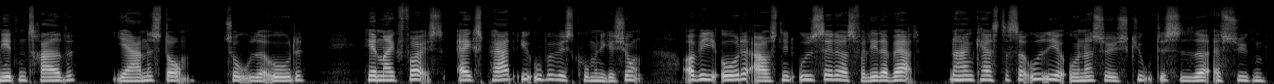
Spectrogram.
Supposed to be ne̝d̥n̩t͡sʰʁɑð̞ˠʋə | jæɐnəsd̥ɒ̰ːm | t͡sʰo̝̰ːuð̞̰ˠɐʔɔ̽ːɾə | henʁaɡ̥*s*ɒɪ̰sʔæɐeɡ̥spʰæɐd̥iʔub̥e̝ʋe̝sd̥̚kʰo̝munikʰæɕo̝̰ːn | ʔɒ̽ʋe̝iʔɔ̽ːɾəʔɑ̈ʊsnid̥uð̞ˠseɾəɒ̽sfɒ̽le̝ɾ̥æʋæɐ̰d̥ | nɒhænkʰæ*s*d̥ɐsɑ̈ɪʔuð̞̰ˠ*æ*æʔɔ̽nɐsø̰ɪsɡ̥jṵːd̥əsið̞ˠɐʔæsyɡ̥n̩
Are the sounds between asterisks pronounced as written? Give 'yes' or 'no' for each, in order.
no, yes, no

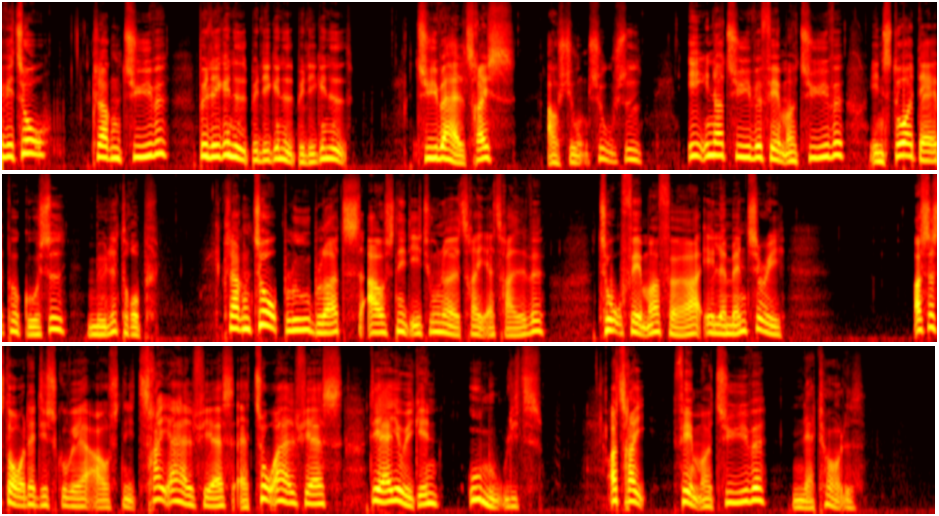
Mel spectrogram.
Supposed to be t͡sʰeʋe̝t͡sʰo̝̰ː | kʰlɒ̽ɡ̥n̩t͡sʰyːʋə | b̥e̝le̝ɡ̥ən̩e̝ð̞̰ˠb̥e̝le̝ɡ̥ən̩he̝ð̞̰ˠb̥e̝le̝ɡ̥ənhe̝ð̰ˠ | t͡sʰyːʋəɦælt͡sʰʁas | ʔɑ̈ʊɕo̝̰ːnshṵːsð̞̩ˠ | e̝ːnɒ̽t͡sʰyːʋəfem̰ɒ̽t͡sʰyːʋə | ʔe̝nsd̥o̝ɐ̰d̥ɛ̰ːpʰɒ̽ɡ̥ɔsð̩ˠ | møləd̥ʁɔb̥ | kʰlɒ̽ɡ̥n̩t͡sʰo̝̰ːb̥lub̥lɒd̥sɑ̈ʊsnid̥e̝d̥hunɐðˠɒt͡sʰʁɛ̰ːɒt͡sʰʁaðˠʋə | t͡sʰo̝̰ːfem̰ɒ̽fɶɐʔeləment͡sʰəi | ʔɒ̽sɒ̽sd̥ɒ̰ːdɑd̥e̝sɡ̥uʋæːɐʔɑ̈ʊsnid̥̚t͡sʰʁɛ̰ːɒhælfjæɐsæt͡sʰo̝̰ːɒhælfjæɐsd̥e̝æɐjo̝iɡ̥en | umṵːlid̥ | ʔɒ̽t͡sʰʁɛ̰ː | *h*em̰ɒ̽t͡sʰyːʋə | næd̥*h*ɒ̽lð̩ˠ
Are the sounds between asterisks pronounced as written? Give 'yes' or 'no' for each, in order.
no, yes

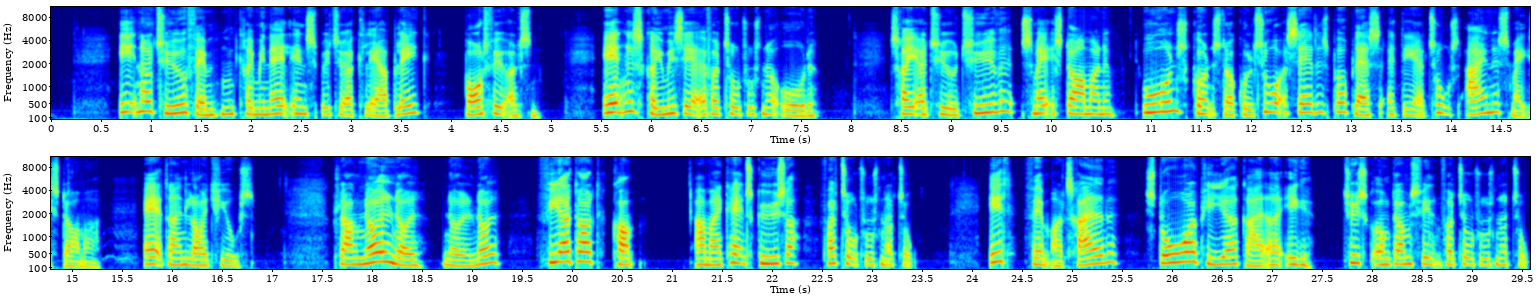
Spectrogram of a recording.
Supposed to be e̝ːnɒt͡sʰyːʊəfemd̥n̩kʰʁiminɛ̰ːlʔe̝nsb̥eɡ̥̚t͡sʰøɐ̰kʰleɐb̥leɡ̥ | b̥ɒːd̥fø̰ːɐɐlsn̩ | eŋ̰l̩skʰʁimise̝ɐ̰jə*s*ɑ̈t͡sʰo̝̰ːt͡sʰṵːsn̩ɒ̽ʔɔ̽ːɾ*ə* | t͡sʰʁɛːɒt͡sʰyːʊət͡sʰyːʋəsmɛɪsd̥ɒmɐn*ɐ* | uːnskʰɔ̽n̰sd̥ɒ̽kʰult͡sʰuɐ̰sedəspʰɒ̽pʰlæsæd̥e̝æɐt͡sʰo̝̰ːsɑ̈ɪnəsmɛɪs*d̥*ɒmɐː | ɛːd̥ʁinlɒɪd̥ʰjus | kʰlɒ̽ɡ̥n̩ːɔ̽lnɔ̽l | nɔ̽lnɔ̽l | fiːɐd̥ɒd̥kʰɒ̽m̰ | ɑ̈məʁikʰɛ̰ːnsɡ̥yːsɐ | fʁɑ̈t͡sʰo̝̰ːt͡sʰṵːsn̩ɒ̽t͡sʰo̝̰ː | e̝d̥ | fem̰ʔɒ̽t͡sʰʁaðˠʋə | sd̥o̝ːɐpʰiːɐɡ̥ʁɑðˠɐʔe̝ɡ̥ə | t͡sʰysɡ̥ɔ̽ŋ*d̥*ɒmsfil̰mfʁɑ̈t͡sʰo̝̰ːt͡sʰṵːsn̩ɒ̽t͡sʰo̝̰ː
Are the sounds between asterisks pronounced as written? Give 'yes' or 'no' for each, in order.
no, yes, no, yes, yes

